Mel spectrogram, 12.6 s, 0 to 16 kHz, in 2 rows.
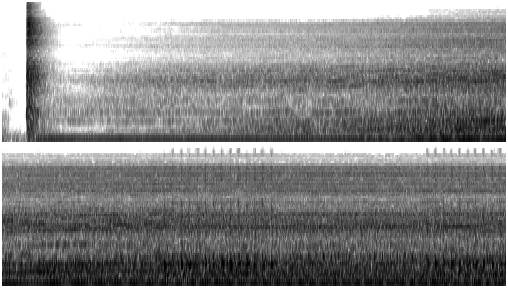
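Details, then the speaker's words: Olivetti M24SP, 1985 8086 PC at 10 MHz, first power-up after cleaning: sharp click at switch-on, then a rising hard-disk spin-up whine over a steady hum with faint ticking; funny noises, cause unknown. "well the hard disk sure makes some funny noises and isn't that an interesting pattern on the screen"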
